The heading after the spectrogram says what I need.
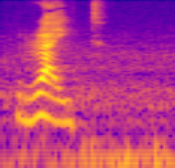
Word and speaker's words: write: WRITE, राइट, WRITE, राइट, इसमें W silent है।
